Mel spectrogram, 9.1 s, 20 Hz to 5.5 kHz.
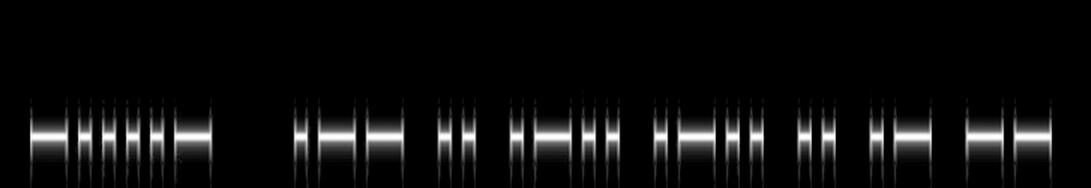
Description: Morse code, heard as a keyed tone, about 12 wpm, 600 Hz. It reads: - WILLIAM
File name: CW / Practice / EnglishQuotations0312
